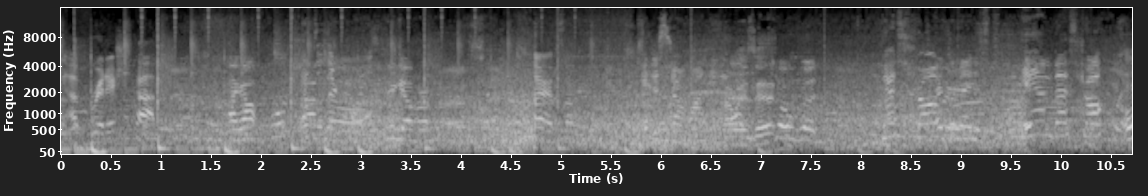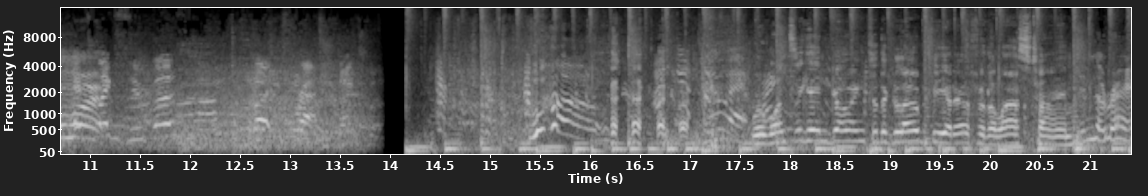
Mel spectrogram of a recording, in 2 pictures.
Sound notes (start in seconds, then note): 14.8 playful music; 16.0 laughs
